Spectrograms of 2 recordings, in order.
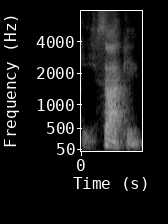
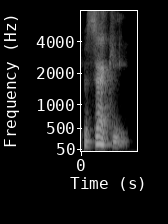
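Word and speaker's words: Psaki: Saki. Thank you. I keep mispronouncing it. Pasecki.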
